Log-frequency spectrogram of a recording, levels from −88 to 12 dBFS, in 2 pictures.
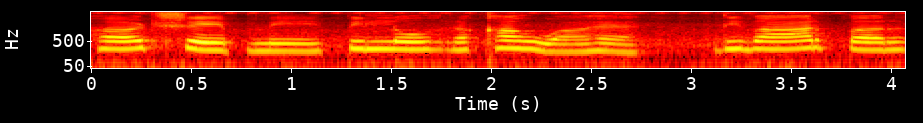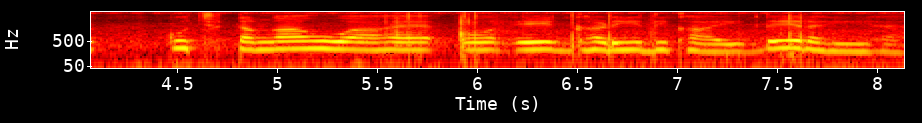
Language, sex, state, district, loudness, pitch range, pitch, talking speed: Hindi, female, Punjab, Fazilka, -20 LUFS, 220-250 Hz, 230 Hz, 145 wpm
